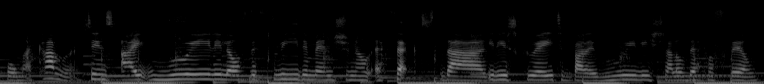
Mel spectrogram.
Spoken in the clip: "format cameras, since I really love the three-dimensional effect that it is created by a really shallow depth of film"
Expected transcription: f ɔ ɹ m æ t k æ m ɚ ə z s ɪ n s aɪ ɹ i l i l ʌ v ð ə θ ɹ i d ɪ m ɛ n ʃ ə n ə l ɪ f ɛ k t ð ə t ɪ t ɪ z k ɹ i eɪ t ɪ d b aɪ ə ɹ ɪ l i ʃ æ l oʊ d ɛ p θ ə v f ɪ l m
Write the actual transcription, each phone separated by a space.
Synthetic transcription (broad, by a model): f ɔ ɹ m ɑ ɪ k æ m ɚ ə s ɪ n s aɪ ɹ i l i l ʌ v ð ə θ ɹ i d ɪ m ɛ n ʃ ə n ə l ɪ f ɛ k t ð ə t ɪ t ɪ z k ɹ i eɪ t ɪ d b aɪ ə ɹ ɪ l i ʃ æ l oʊ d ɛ θ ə f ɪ l m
